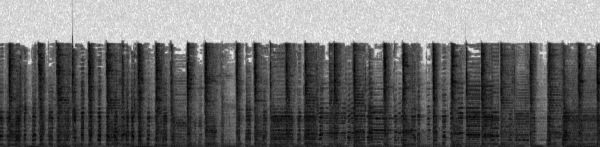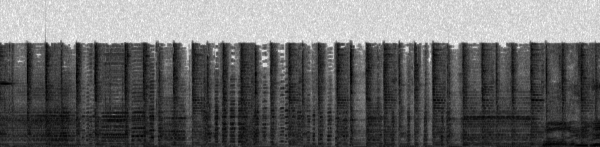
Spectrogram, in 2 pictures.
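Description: Norteño band playing live: a button accordion leads an instrumental passage over guitar and a pulsing bass line. A singer's voice comes in near the end.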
